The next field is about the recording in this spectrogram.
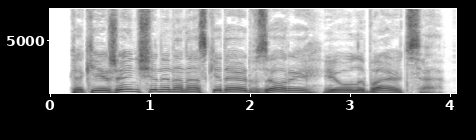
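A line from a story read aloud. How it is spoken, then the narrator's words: Sigh. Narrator (Russian): вздохнул Спика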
